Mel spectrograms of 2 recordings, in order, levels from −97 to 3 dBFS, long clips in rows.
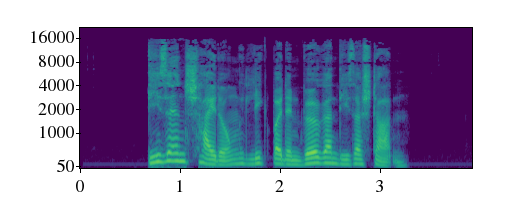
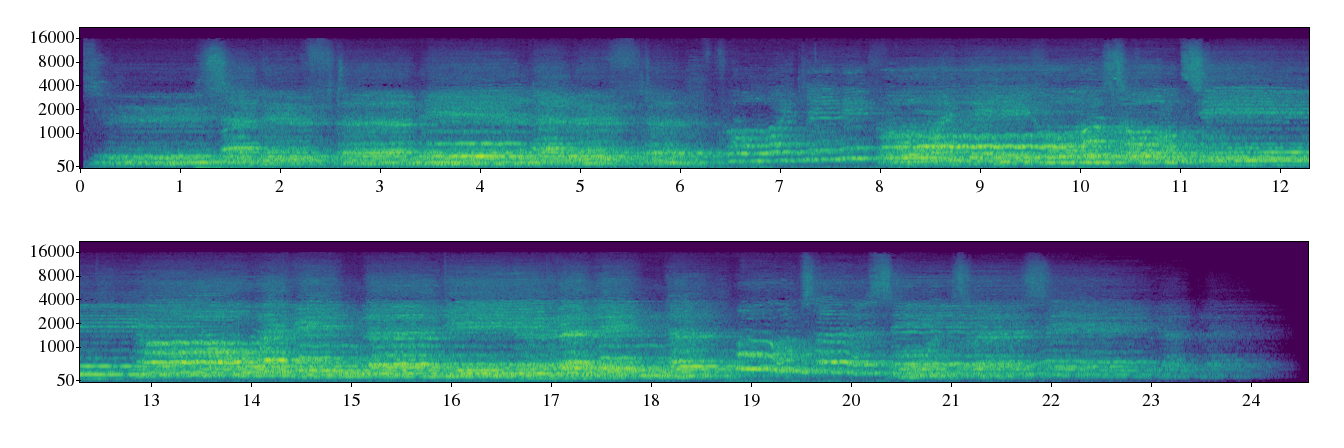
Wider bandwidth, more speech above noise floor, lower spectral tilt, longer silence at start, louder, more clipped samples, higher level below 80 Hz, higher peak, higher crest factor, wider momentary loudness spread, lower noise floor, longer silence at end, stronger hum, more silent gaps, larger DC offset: first, 16 kHz vs 13.5 kHz; first, 56 dB vs 42 dB; second, -4 dB/octave vs -7 dB/octave; first, 0.7 s vs 0.1 s; second, -26 LUFS vs -19 LUFS; neither; second, -64 dBFS vs -52 dBFS; second, -8 dBFS vs 0 dBFS; about the same, 18 dB vs 18 dB; second, 8 LU vs 12 LU; first, -81 dBFS vs -61 dBFS; second, 0.65 s vs 0.9 s; neither; neither; neither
